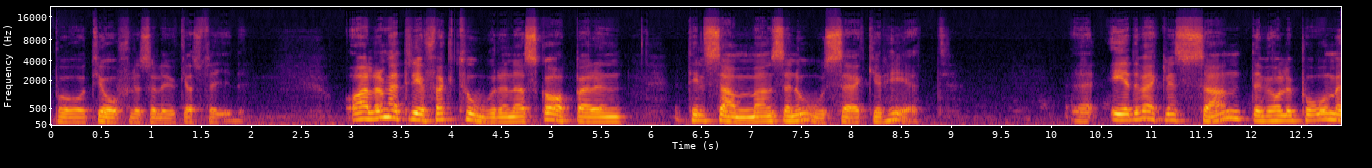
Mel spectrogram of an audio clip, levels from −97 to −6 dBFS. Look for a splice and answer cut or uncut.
uncut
